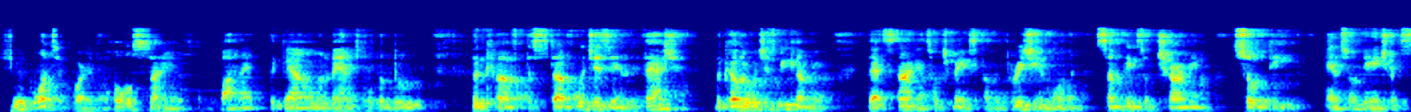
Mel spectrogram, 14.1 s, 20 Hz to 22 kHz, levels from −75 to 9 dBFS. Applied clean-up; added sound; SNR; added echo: neural mask model DeepFilterNet 3.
